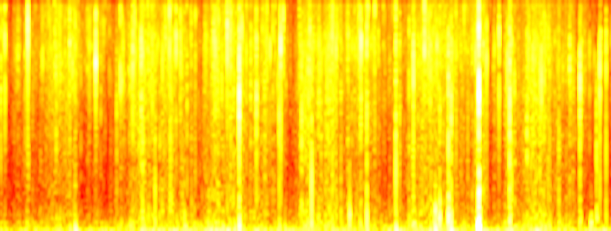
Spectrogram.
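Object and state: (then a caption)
Plastic instant soup sachet. A flat, sealed plastic instant soup sachet filled with dry contents is crinkled and scratched with long nails. The result is a dense, continuous stream of bright crinkling and crackling with quick scratchy clicks and a soft rustle of the dry filling. A sharper, louder snap stands out near the end.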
